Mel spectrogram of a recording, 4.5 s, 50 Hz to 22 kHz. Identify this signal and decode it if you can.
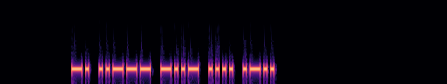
Morse code, heard as a keyed tone, about 36 wpm, 700 Hz. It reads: N2XHL
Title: USA Call Signs - 5 Characters - Repeated 2x - 35wpm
